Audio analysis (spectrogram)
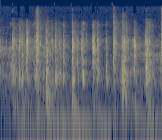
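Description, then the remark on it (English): Rapid, uneven keystrokes clatter on a computer keyboard, a steady stream of light, crisp clicks at moderate volume with no one speaking. “So let me try and type that in.”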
